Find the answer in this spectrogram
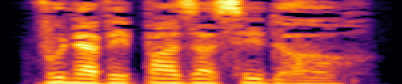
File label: low gold, fr, NARRATOR; Fate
